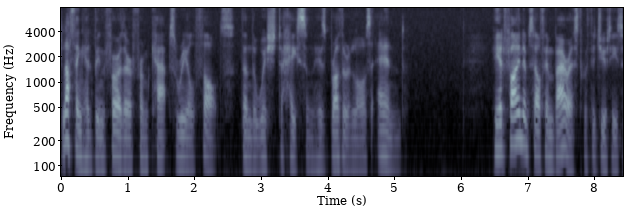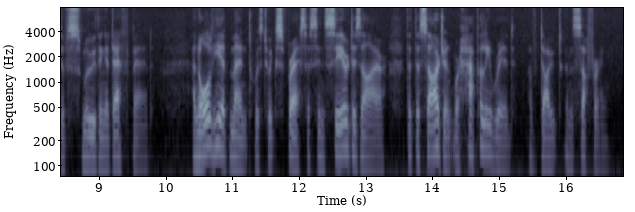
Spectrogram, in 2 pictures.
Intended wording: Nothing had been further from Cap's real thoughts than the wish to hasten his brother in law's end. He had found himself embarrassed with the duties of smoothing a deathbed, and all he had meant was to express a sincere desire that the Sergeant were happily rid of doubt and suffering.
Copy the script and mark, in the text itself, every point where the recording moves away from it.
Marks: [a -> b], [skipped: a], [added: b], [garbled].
Nothing had been further from Cap's real thoughts than the wish to hasten his brother in law's end. He had found himself embarrassed with the duties of smoothing a deathbed, and all he had meant was to express a sincere desire that the Sergeant were happily rid of doubt and suffering.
